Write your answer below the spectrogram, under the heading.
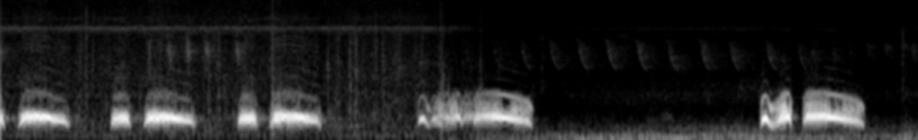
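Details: Spotted dove from the wild in Phrae province, Thailand, lured by a decoy and arriving fast and fierce. Deep, hollow cooing phrases come in grouped bursts separated by short pauses, over a faint high insect drone and soft background rumble.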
